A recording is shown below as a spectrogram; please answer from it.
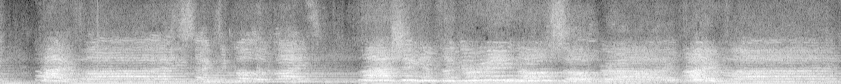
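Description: Children's choir singing in parts, with the loudness swelling and easing from phrase to phrase.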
